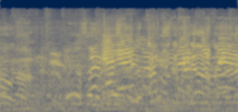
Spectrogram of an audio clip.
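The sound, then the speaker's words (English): A dense crowd of angry demonstrating employees shouts and clamors at once, loud, with raised, agitated cries rising over a continuous roar of overlapping yelling, as they surround the company president and police try to clear a path for a truck. “But now he's surrounded by a mob of angry employees.”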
